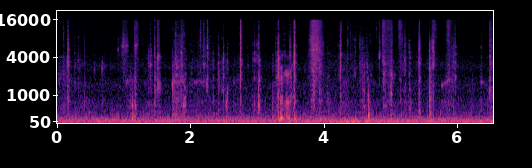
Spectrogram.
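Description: Small photocards tapping and clicking as they are picked up, stacked and set down on a tabletop, a scatter of light, irregular ticks over a faint steady low hum.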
